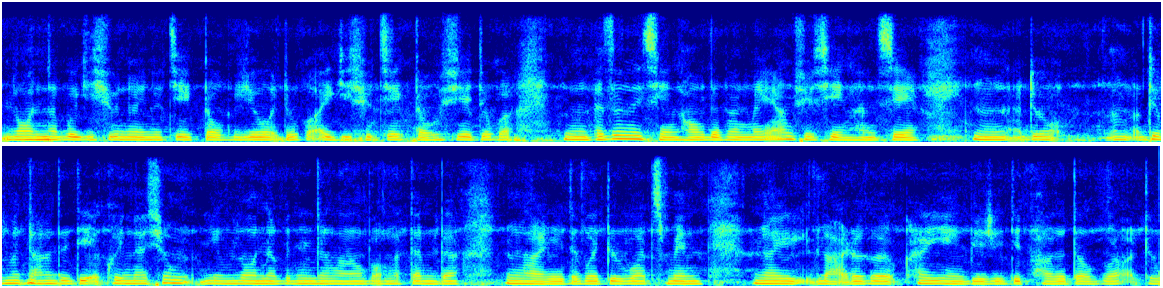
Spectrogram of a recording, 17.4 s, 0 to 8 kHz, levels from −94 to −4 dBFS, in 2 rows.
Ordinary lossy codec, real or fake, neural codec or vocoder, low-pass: AAC, 48 kbps; fake; codec, 16 kHz, 2 kbps, FreqCodec, larger model; 7.2 kHz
